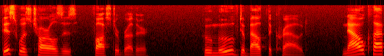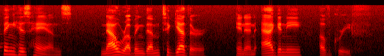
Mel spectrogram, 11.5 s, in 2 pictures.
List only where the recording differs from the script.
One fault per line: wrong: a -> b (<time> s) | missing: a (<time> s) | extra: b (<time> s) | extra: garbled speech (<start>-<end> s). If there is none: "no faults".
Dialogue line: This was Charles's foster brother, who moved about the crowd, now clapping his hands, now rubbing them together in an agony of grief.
no faults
